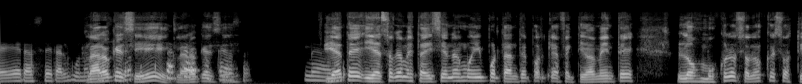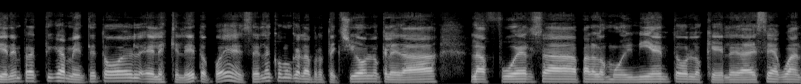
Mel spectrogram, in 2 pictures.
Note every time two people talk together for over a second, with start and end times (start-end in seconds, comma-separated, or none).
0.8-2.5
